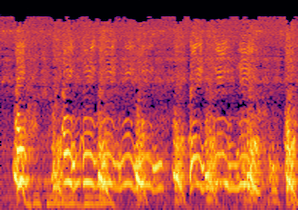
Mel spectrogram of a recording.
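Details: Plott hound aged eight months, released during a fight, giving loud wavering bays and howl-like barks that bend up and down in pitch, with a low human voice briefly behind.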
